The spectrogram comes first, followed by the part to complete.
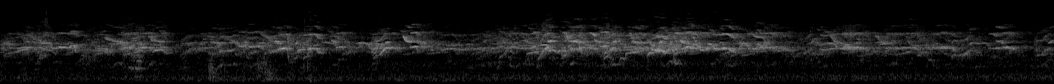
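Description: Many birds chirping at once, a dense chorus of short, overlapping high calls throughout.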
